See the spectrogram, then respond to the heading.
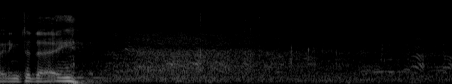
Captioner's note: laughter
